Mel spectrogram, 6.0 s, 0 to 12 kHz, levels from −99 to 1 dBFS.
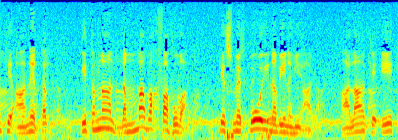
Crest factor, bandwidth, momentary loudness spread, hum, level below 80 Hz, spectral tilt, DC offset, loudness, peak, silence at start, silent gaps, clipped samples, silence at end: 18 dB; 12 kHz; 14 LU; none; -38 dBFS; -6 dB/octave; 0.4%; -19 LUFS; -2 dBFS; 0 s; none; under 0.1%; 0 s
